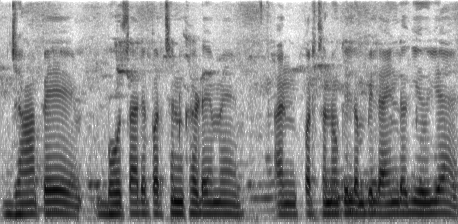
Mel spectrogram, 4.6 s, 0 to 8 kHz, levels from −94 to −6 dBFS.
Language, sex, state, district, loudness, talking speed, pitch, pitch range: Hindi, male, Chandigarh, Chandigarh, -15 LUFS, 195 wpm, 145 Hz, 140-150 Hz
